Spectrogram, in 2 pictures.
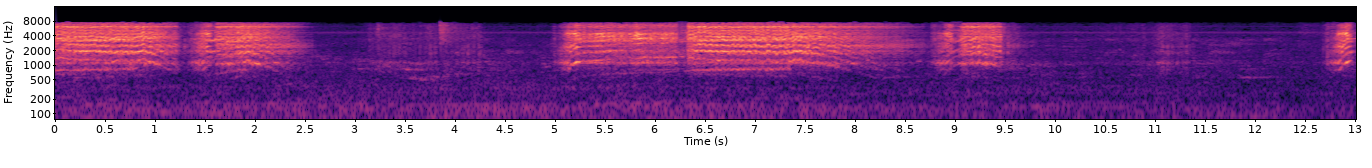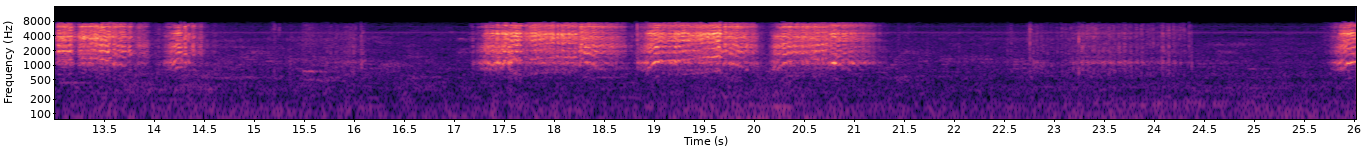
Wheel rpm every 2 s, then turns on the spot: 140, 30, 70, 150, 30, 10, 70, 10, 50, 110, 40, 10, 20.
2-4 8-10 14-16 22-24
